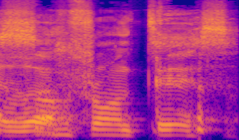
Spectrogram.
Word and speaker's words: Sans frontières: Sans frontières.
